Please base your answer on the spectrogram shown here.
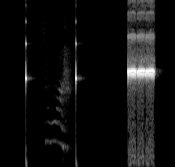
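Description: Workout interval timer beeping: two short bright beeps a second apart, then a longer sustained tone, with a brief bit of voice in between.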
